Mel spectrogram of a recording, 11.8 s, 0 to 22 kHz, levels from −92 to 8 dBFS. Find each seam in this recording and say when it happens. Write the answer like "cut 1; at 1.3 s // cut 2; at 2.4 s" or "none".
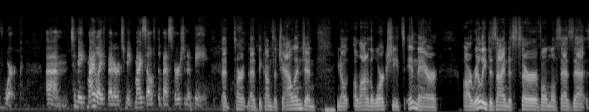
cut 1; at 4.4 s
